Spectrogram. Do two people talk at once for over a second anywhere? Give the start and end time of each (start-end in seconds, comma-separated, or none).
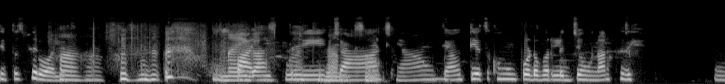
2.4-3.7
